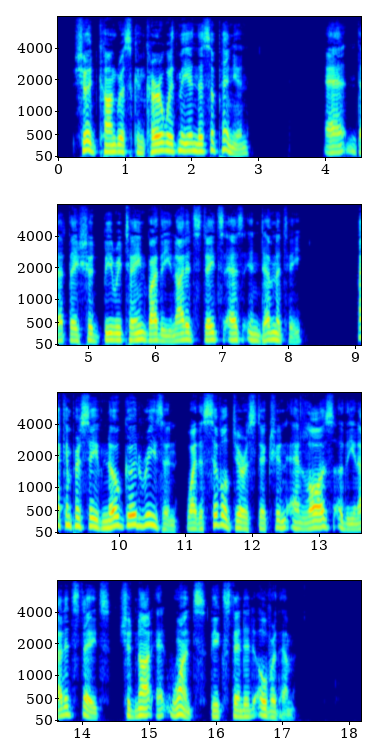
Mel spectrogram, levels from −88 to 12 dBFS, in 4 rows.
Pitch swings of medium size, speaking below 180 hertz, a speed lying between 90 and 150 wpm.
Yes: average, 3.9 semitones; medium, 140 Hz; average, 145 wpm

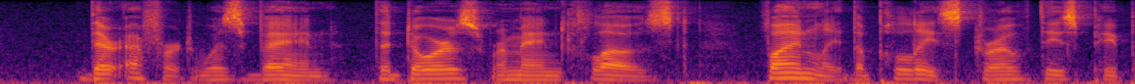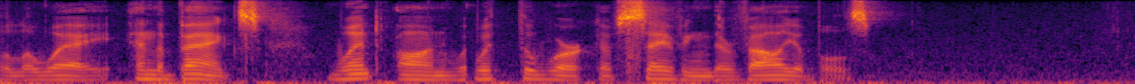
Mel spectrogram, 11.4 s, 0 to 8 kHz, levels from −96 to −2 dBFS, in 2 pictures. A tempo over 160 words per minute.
No: average, 145 wpm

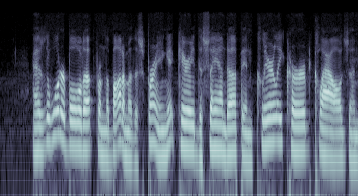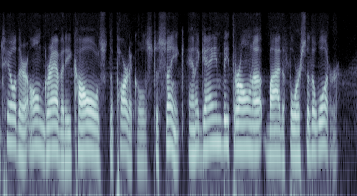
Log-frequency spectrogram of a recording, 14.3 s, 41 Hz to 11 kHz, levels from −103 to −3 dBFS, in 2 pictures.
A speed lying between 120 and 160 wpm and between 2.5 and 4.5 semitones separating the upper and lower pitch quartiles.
No: average, 170 wpm; average, 3.4 semitones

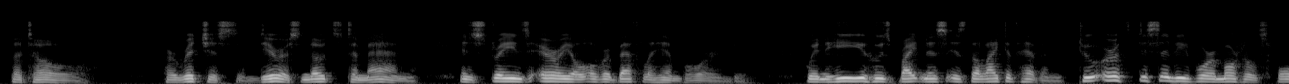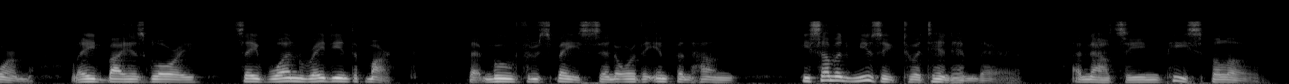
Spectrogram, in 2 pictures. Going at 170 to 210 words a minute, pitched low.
No: slow, 135 wpm; low, 120 Hz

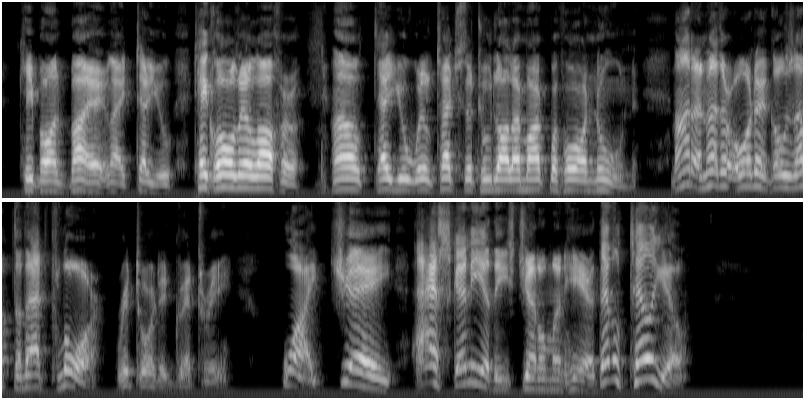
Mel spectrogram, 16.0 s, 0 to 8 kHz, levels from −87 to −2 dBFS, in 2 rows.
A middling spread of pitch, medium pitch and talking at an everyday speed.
Yes: average, 3.9 semitones; medium, 160 Hz; average, 155 wpm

